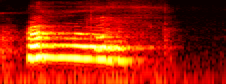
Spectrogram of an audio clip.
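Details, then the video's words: Husky giving a short howl, confused by a mimicking cactus toy indoors: a single smooth tone holding steady then sliding slightly downward for under a second, with a quiet room behind. "Huskies are confused by mimicking cactus toy"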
